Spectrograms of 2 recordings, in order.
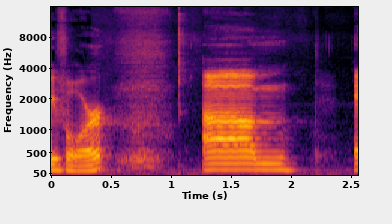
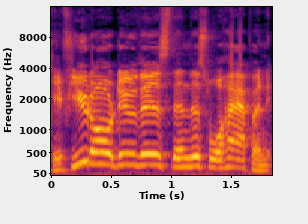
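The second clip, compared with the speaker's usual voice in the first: higher, pointed threat in a put-on voice; mock stern ultimatum; 7 semitones higher than usual. Mimicking a real threat to Israel, mock stern. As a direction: deliver it like a firm ultimatum.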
